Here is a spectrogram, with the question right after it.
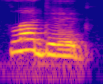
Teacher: flooded has the id sound for the ed spelling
